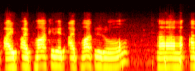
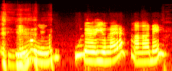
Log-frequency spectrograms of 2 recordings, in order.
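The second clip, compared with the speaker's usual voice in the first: slightly higher copy of the Freddy line; 4 semitones higher, slower than usual. Shown as a demonstration. Friend repeats the Freddy line on request, lightly voiced. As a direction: repeat the teasing Freddy call. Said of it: "Do go".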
